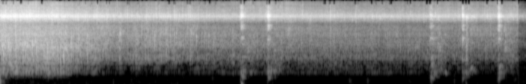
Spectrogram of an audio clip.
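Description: Chopped onion hits hot oil already seasoned with a bay leaf and panch phoron, a steady close sizzle hissing throughout, with a few sharp clicks of a spatula stirring the pan near the end.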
